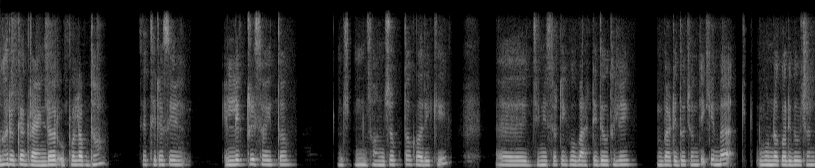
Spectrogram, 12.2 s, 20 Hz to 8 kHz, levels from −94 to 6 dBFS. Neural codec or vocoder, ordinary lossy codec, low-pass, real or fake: none; none; 7.2 kHz; real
